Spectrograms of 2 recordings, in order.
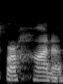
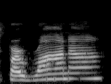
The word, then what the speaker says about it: Farhana: say my name right my name is farhana the way you spell it f-a-r-far-h-a-n-a very simple right uh but it was for Rana Arena and I would think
